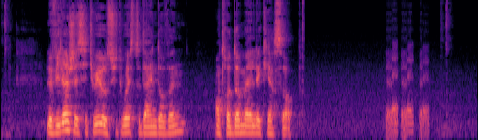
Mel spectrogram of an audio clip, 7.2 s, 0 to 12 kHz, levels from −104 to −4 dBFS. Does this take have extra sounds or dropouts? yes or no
yes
